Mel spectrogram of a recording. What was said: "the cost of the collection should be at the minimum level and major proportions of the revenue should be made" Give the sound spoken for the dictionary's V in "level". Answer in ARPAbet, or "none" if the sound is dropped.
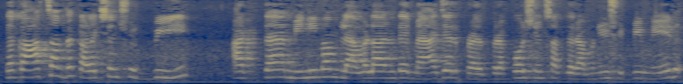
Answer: V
